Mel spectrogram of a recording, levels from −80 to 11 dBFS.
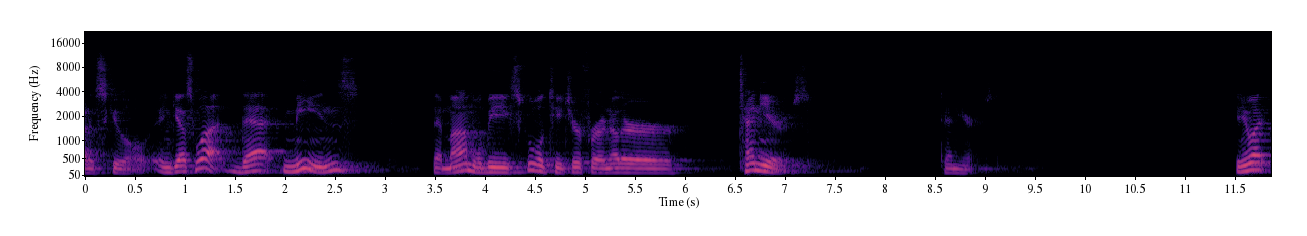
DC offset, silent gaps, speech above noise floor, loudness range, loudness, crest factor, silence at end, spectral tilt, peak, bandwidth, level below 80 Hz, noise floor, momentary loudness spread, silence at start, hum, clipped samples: under 0.1%; 7.97-8.56 s, 9.74-11.52 s; 40 dB; 18 LU; -36 LUFS; 20 dB; 0 s; -7 dB/octave; -18 dBFS; 13 kHz; -90 dBFS; -75 dBFS; 15 LU; 0 s; none; under 0.1%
